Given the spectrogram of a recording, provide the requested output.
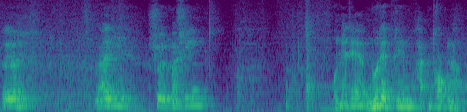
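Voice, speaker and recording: A man's voice: fairly high pitch, big pitch swings, a little slow, a little mellow, lo-fi sound. A middle-aged man from Germany giving a casual, rambling gear review in a joking, colloquial manner. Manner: informal, joking, colloquial with mild swearing. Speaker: vlogger reviewing outdoor gear. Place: concrete basement laundry room, indoors. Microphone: camera mic a few steps away. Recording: echoey room, distant camera, background noise.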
